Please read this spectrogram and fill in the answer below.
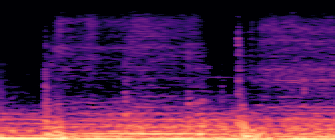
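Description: Steady low rumble inside a car's cabin with a constant motor hum over it.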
